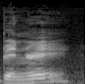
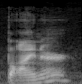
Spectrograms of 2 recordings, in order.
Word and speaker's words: Binre: I pronounce it Binri, although I think technically the a more correct pronunciation might be Biner. Um, I pronounce it Binri though. I wasn't like it was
